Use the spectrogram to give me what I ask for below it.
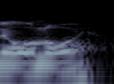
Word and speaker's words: Illinois: But the S is silent in Illinois, just so you know.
